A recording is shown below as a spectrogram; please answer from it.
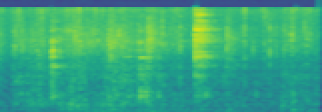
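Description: Rustling and light clattering of shopping items being handled and set down, with several short sharp clicks and scrapes.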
